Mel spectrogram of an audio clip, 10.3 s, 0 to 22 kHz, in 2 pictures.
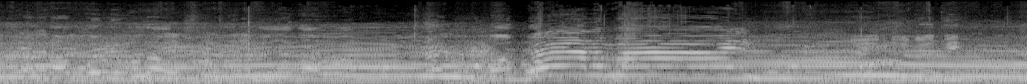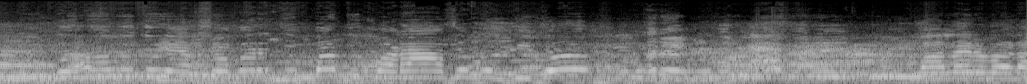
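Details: Several Sahiwal bull calves lowing at the busy Ambari cattle market, Faridpur, 29 April 2024: overlapping moos, some long and flat, others bending up and down, coming every few seconds over a constant murmur of people talking.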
